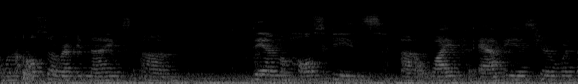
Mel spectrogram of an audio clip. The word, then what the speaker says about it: Michalski: pronounce his last name there's a c in it and so the c is silent it's michalski and so daniel michalski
